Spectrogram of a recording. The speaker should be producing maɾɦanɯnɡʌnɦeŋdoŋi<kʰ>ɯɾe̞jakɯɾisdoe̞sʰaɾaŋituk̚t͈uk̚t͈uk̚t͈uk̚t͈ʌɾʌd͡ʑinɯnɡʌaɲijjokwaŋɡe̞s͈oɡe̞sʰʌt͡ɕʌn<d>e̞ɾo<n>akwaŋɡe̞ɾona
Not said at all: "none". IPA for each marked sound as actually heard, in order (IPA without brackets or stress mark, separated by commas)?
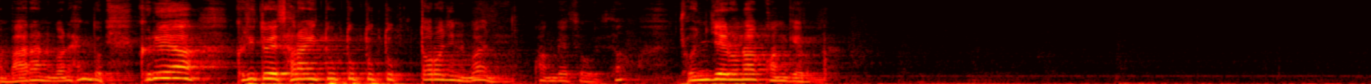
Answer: k, d͡ʑ, n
